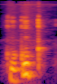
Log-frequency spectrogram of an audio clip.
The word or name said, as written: kukuk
